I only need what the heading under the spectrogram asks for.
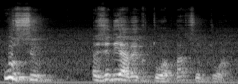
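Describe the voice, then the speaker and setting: A male pastor preaching a sermon, swinging from loud emphatic peaks to hushed asides and answering his own questions. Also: high-pitched, very animated, normal speed, noisy background. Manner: asks the congregation questions and answers them himself. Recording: echoey hall with faint ambience.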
